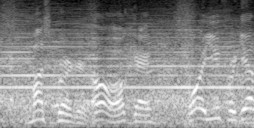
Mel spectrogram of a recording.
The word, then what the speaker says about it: Musburger: How do you pronounce that again? His last name. Musburger.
